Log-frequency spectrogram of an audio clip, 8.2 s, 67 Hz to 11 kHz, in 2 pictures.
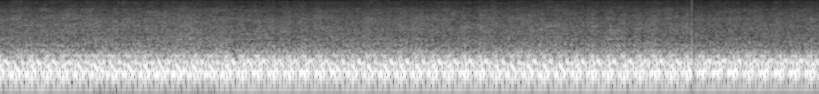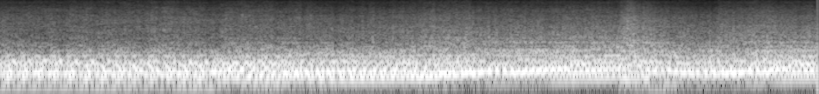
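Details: Toyota 3UZ-FE 4.3 V8 running on a test setup with an air intake fitted, after an ECU reflash and immobilizer delete. A steady, even V8 beat with no misses or knocks, then revs climb smoothly after five seconds: normal running.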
